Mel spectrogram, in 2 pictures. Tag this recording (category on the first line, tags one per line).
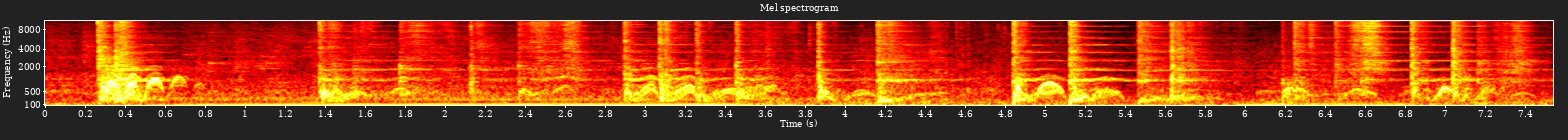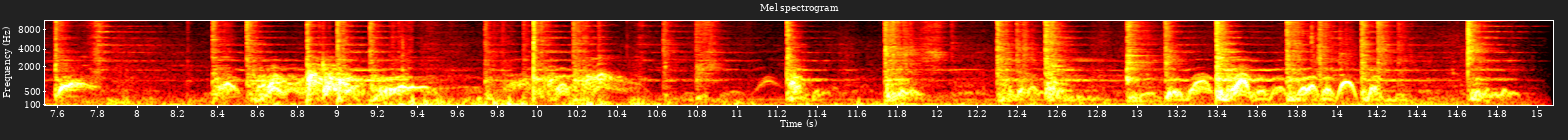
Sound effects > Objects / House appliances
Foley
dumpster
Smash
rattle
Metal
Junk
waste
SFX
Junkyard
Atmosphere
scrape
rubbish
Ambience
Perc
Percussion
tube
garbage
dumping
Clang
Environment
FX
Metallic
Bash
Clank
Dump
Machine
Bang
Robot
Robotic
trash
